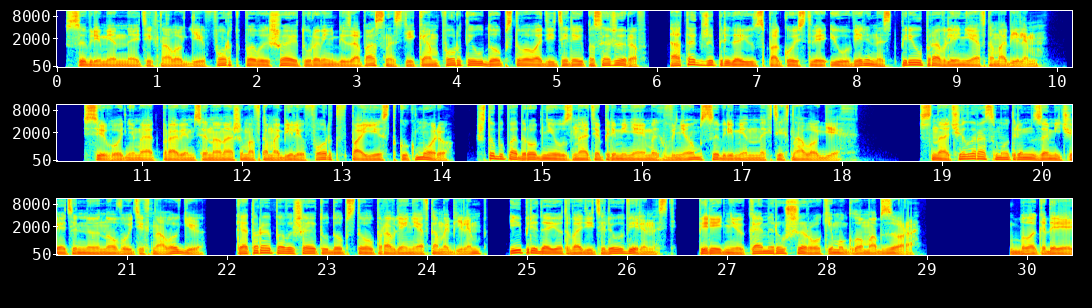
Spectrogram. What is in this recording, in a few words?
russian corporate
